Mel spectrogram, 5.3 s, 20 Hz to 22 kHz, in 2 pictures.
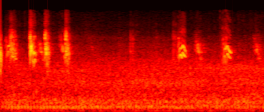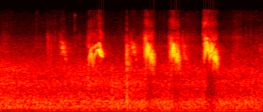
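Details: Sparrows recorded on 29 May 2019, giving short high chirps in small clusters, ending with a louder run of clear chirps.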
